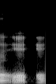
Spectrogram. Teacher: अग्र स्वर मतलब जीभ का आगे वाले हिस्से को टच होता है ना, वो ई जैसे जीभ का आगे वाला हिस्सा टच ए ए, ठीक है?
